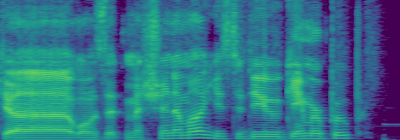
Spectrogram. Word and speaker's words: machinima: It's not machinima, it's machinima.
